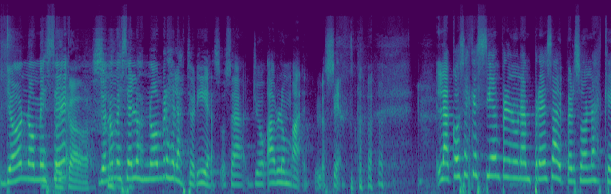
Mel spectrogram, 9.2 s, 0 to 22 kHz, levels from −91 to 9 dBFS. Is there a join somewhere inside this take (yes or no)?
no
